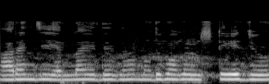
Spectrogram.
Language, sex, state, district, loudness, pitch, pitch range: Kannada, female, Karnataka, Raichur, -16 LUFS, 225 Hz, 220-230 Hz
